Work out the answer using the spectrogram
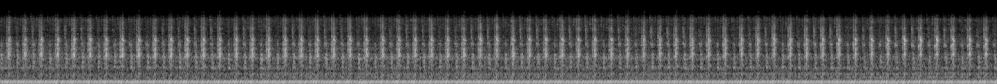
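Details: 1998 Jeep Grand Cherokee Laredo 4.0 inline-six idling low and smooth with a quick, even knock tapping steadily in time with engine speed.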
